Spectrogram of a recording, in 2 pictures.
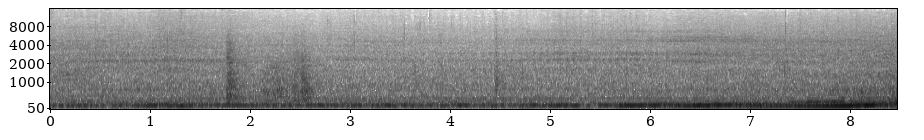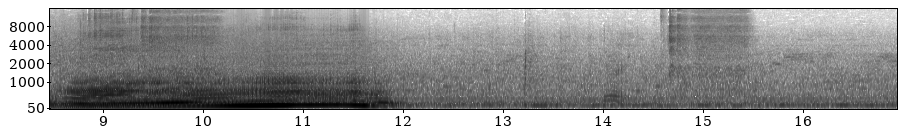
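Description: A 2002 Dodge Intrepid's V6 running through a single-in, dual-out Magnaflow muffler: a steady low exhaust note at first, then the car accelerates away. About eight seconds in the note rises in pitch and grows loud, then it falls away suddenly about twelve seconds in.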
